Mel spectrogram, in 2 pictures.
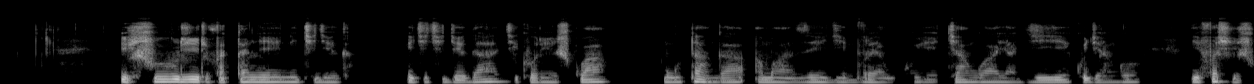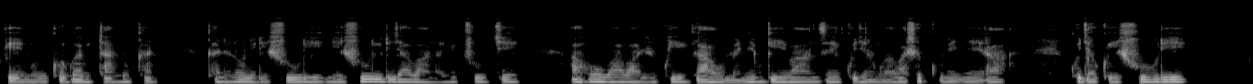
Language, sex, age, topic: Kinyarwanda, male, 18-24, education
